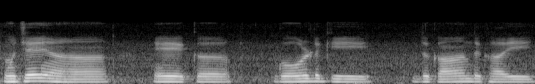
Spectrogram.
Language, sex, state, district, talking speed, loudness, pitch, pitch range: Hindi, male, Chandigarh, Chandigarh, 90 wpm, -15 LUFS, 125 Hz, 120-130 Hz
